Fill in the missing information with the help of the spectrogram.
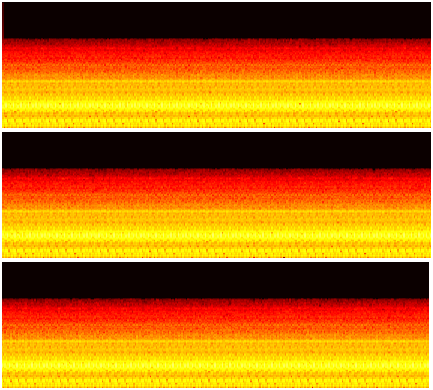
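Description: Loud, steady, rapid mechanical buzzing drone with a fixed pitch, typical of an MRI scanner running a brain scan sequence.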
